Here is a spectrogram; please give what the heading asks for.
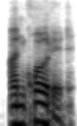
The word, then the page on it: unquoted: American English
